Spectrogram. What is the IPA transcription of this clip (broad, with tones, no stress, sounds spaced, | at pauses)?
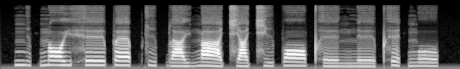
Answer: ŋ i˧˩ p̚ n ɔː˧ j h eː˧ p ɛː˧ p̚ k i˧˩ p̚ l a˩ j ŋ aː˧˩ t͡ɕ a˩ t͡ɕ i˩˧ p ɔː˧ pʰ eː˩ ŋ n eː˩ pʰ e˥˨ t̚ ŋ oː˧ p̚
